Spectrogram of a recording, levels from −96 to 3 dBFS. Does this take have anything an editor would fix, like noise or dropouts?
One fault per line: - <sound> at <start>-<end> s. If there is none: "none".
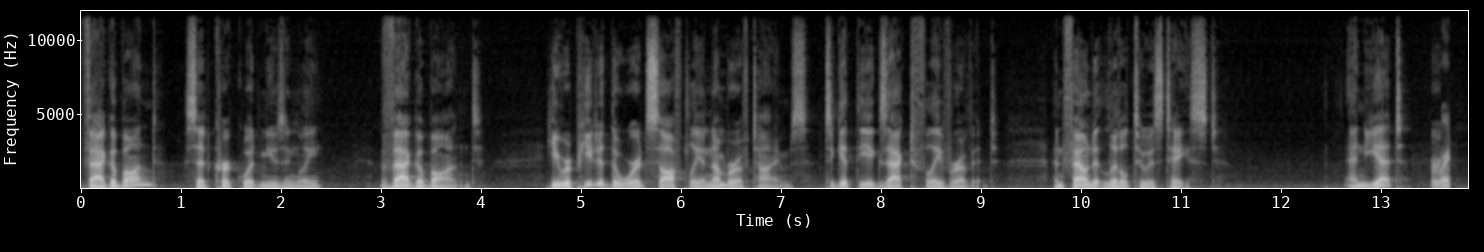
- laugh at 13.5-13.7 s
